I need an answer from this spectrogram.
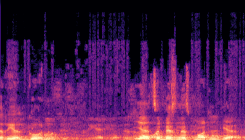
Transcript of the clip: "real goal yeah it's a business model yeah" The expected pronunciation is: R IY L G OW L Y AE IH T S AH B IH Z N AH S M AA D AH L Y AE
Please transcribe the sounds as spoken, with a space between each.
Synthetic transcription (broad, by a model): R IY L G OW N Y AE IH T S AH B IH Z N AH S M AA D AH L Y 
